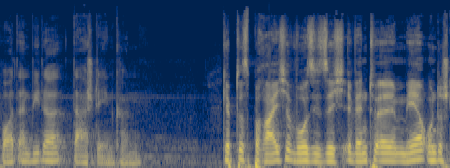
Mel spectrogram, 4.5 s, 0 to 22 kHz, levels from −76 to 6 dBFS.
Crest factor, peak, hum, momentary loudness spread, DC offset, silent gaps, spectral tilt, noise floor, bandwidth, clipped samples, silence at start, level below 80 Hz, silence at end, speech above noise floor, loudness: 16 dB; 0 dBFS; none; 14 LU; under 0.1%; none; -5 dB/octave; -44 dBFS; 17 kHz; under 0.1%; 0 s; -30 dBFS; 0 s; 29 dB; -15 LUFS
